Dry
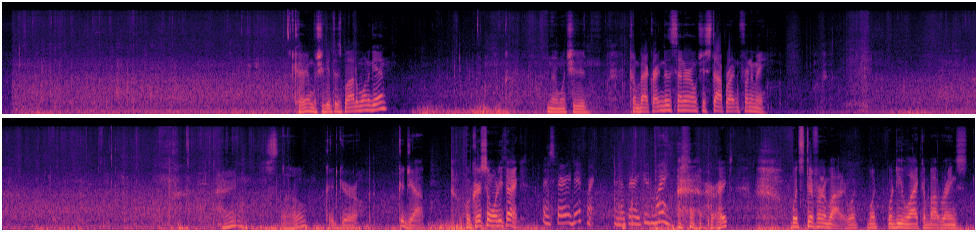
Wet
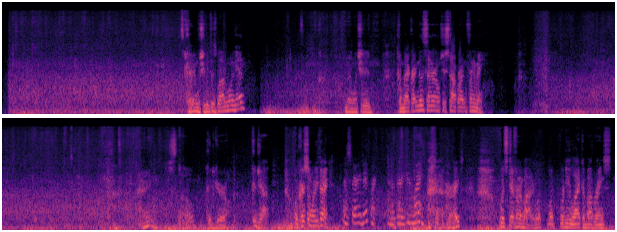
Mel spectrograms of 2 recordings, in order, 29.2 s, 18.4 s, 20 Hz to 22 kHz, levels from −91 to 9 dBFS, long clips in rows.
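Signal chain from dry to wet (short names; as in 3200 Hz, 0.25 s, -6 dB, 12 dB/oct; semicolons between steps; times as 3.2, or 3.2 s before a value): plain phase-vocoder stretch 0.63×; expander -50 dBFS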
